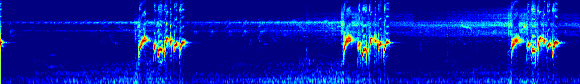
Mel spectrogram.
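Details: Red-whiskered bulbul, being trained for a twisting double-note song, gives three similar short phrases about four seconds apart, fast chains of liquid, looping whistles over a steady high-pitched hiss.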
